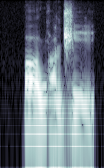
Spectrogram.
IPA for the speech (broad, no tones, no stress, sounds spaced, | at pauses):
ɑ w ɑ̃ d͡ʒ i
